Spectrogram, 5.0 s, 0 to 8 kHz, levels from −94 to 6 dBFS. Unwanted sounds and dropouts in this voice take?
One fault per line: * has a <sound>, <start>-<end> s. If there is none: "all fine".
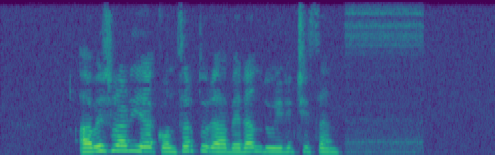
all fine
